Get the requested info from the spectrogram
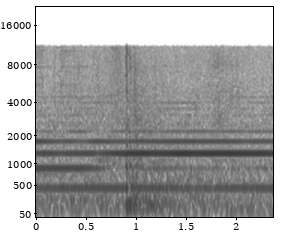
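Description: A wind instrument holding one steady, unwavering note, with a single knock about a second in.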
